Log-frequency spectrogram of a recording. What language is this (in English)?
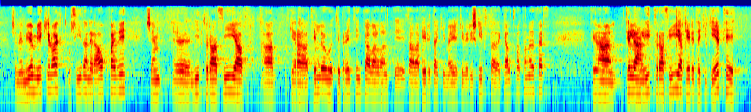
Icelandic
